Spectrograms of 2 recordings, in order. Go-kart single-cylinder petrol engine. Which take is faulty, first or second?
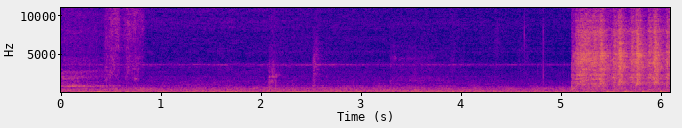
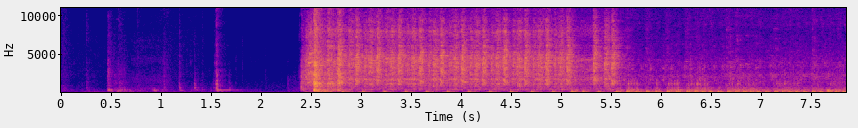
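first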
